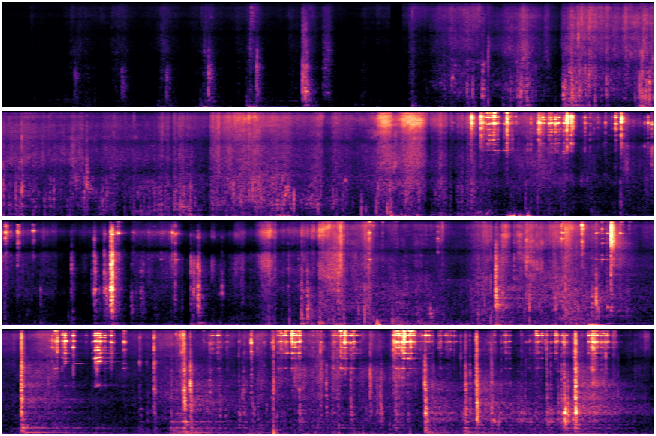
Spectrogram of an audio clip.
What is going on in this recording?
I walk to the door, take my coat, put the coat on, pick my keys up, unlock and open the door, exit the house, close the door and lock the door from the outside while you can also hear the keys rustling in my hand as I turn the lock mechanism.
